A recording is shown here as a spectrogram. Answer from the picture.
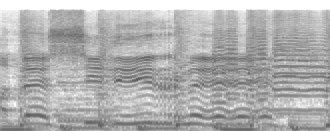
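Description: Mariachi band playing an instrumental passage of a ranchera song: a melody with strong vibrato over a steady, pulsing bass.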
